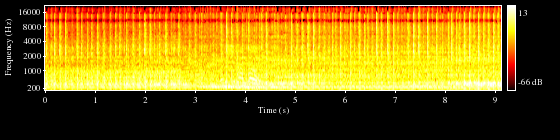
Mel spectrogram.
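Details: 1999/2002 Yamaha YZ125 converted to YZ144 two-stroke, first start after full restoration and carb rebuild kit, long-sat: sharp rapid buzzing holding steady, lifting slightly with throttle, crisp and even; normal healthy running.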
